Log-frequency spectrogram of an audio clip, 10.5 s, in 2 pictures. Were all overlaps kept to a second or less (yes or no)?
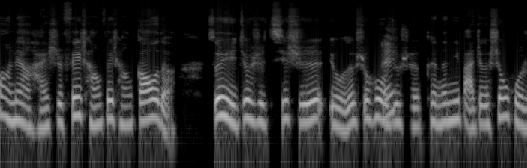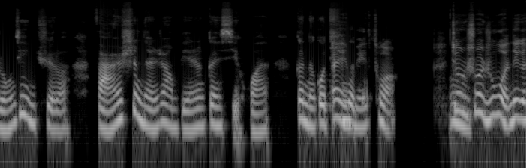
yes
